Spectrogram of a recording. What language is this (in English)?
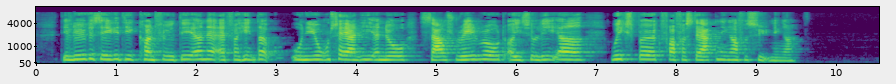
Danish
